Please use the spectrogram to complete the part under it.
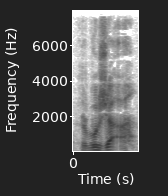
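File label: "rbuzhya", San Lucas Quiaviní Zapotec; shouts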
